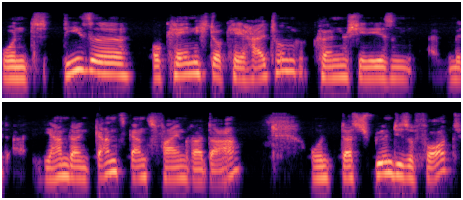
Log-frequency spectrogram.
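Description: Speaking at a very slow pace, a man uses a medium pitch and lively intonation. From Germany. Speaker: leadership coach. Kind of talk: interview. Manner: hesitant, many fillers.

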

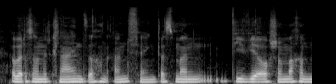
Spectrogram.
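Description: The man's voice sits at a medium pitch with a dark, mellow tone. He speaks at a fairly quick pace. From Westphalia, Germany (Soest district village). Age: 18. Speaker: student representative. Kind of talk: casual chat.

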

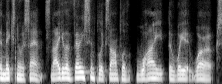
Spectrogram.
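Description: A man's medium-pitched, dark and mellow voice with a Scottish accent. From Scottish Borders. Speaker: economist and author. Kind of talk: interview. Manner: animated.

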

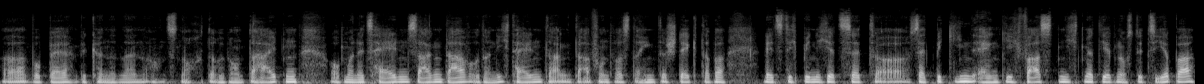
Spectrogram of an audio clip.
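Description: Fairly level intonation runs through speech delivered at a middling speed. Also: man, dry, close sound with no echo. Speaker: business consultant and nutrition coach. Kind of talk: TV studio interview. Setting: TV studio.

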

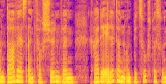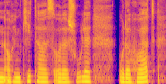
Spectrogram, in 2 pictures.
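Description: Recorded very cleanly against a silent background, a woman speaks in a very deep, low pitch, her dark, mellow tone monotone and flat, the sound dry and close with no echo. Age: 60s. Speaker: self-defence trainer and trauma therapist. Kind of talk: interview.

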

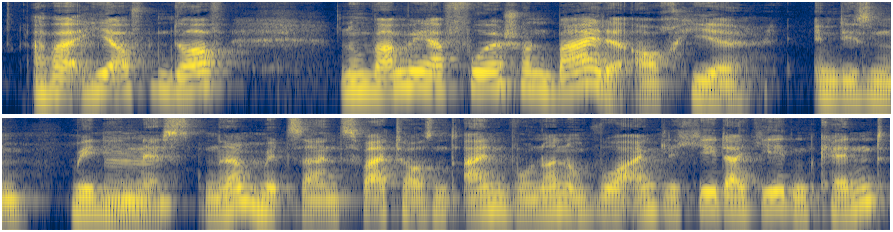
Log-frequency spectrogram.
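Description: A woman's very deep, low voice with lively intonation at a moderate pace. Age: 60s. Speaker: interviewee sharing coming-out story. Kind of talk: casual interview conversation. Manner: animated.

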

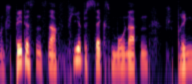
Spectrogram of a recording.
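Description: A man's medium-pitched voice, a normal speaking voice with fairly even intonation at a moderate pace, in a very clean, dry, close recording with no echo and a silent background. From central Hesse, Germany. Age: 40s. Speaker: sim racing shop owner. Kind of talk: casual podcast interview.

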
